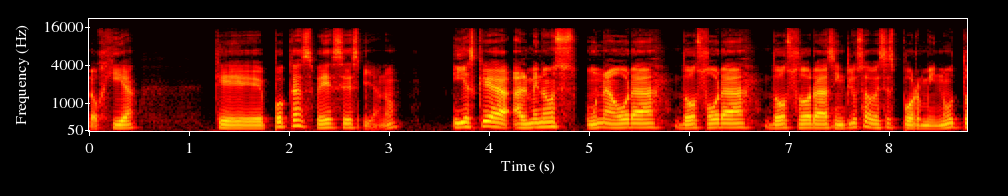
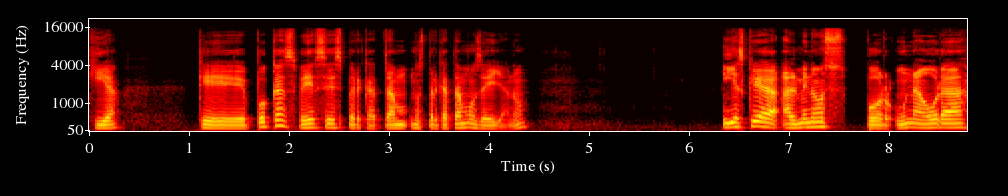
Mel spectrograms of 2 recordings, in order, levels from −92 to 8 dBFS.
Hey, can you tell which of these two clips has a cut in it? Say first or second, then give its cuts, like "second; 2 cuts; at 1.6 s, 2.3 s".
first; 4 cuts; at 2.7 s, 3.3 s, 4.9 s, 6.2 s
